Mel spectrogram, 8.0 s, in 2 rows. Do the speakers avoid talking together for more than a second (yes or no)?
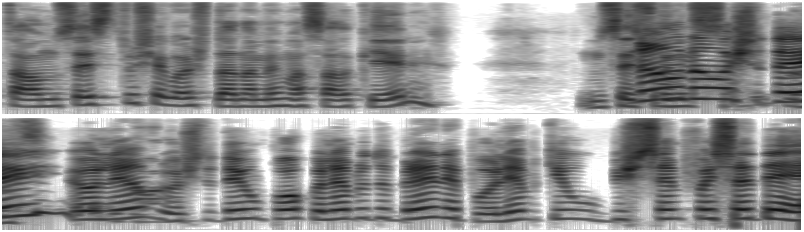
no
